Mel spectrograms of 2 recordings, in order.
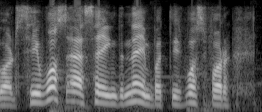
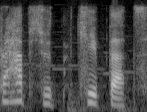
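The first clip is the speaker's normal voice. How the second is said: in-character whisper, quieter; 5 dB quieter than usual. Playing a character who whispers over to another: whispering in character. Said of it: "Athos will whi-, will whisper over".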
